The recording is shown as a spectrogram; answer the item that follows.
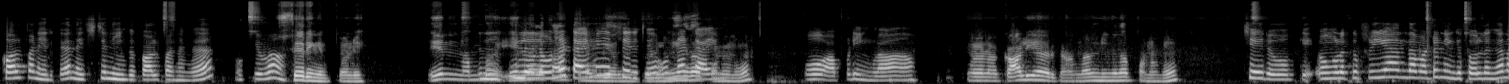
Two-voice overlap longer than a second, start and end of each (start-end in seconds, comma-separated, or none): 4.8-7.2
